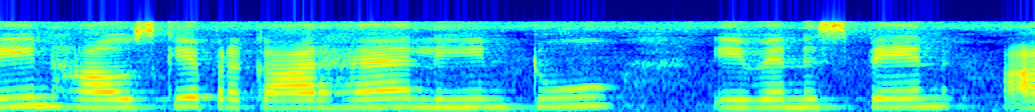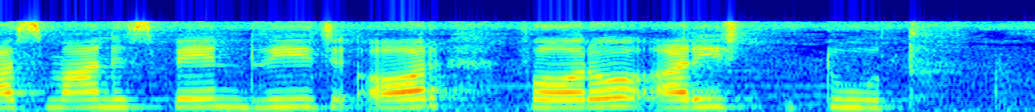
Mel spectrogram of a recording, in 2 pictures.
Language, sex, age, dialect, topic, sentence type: Hindi, male, 56-60, Hindustani Malvi Khadi Boli, agriculture, statement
